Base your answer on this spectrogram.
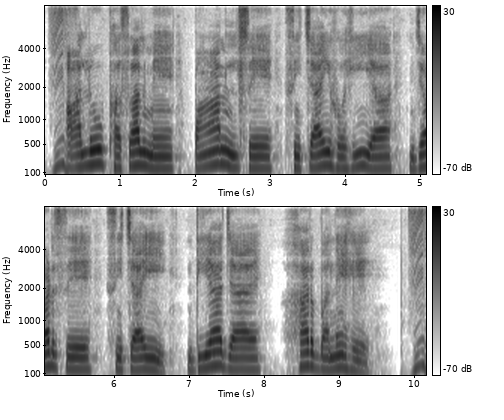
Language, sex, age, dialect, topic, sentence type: Chhattisgarhi, male, 36-40, Eastern, agriculture, question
